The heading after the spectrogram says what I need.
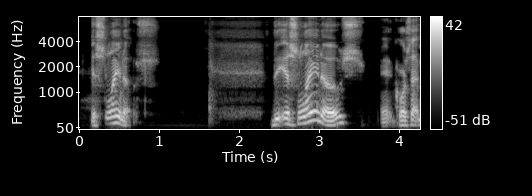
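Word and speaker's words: Isleños: That's a Spanish word. Islenos, pronounced Islenos.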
